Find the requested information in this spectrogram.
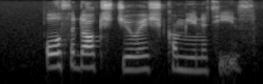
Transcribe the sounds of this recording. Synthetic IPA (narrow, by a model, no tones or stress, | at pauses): ʔɔˑθɔdɔksd͡ʒuːɪʃkʰɔmjuːnətʰḭz̥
